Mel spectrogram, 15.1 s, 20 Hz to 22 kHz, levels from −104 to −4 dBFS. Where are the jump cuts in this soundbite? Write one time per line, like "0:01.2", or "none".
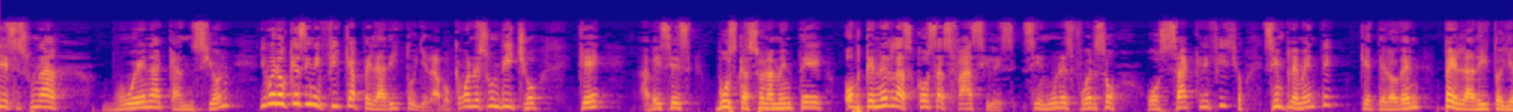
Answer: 0:02.6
